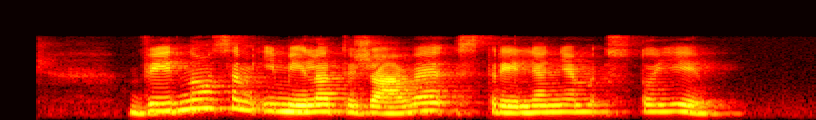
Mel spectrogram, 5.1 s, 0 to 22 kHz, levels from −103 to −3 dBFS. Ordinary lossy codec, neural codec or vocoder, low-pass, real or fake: none; none; 7.2 kHz; real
